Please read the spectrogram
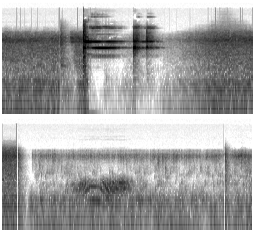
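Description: A katana blade ringing as it is drawn: two sharp metallic rings about a second apart, then a rushing hiss lasting about two seconds.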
